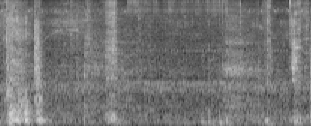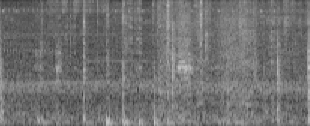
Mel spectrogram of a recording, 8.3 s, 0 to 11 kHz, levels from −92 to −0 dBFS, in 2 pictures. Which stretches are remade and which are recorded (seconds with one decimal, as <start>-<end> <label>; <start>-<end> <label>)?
0.0-1.7 recorded; 1.7-3.1 remade; 3.1-4.8 recorded; 4.8-5.6 remade; 5.6-8.3 recorded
